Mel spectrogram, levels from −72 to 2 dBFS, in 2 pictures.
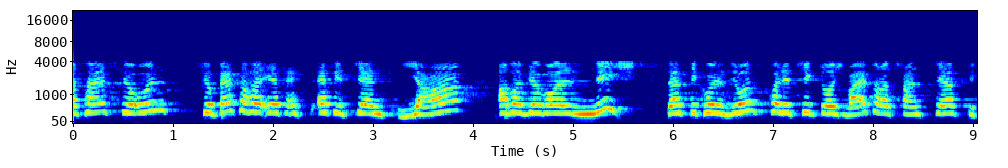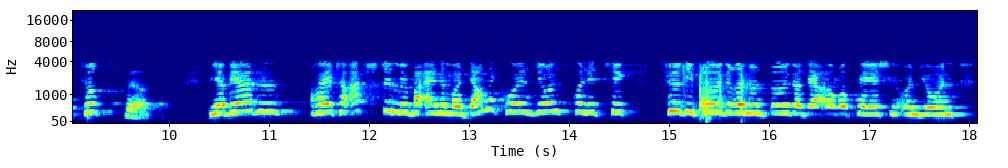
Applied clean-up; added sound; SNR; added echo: classical method WPE with log-MMSE.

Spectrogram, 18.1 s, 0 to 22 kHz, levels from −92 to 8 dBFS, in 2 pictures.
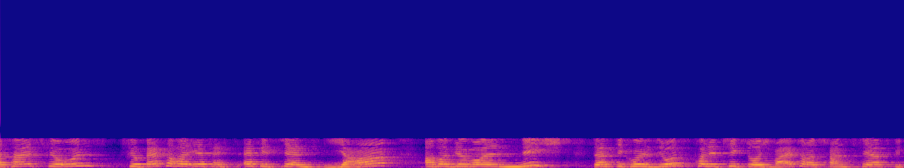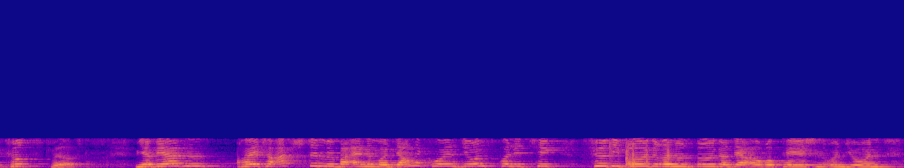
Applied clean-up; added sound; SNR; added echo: none; Shatter; 11 dB; reverberation time 0.5 s.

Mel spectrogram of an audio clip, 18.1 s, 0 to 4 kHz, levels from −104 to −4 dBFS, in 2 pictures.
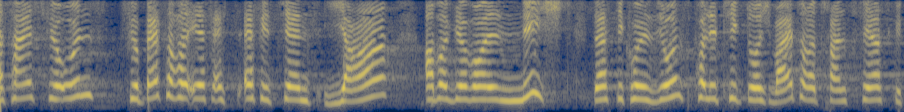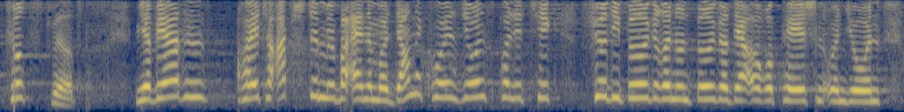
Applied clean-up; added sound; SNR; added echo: none; none; none; none.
